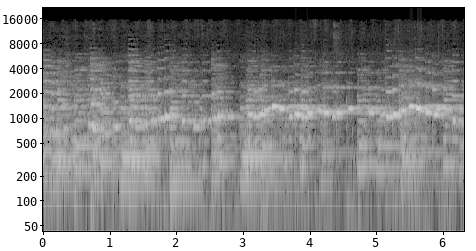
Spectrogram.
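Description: Acoustic grand piano played solo in a jazz improvisation: held left-hand chords under a right-hand line that winds up and down within a narrow range.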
